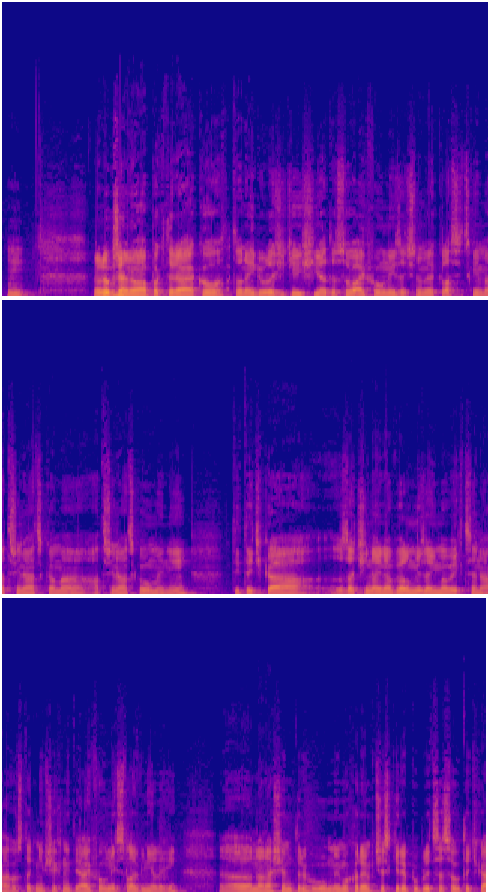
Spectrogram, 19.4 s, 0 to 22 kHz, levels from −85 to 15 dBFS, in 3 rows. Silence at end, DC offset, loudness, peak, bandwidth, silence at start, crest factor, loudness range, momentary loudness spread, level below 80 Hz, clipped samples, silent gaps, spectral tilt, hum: 0 s; under 0.1%; -24 LUFS; 0 dBFS; 14 kHz; 0.05 s; 24 dB; 8 LU; 14 LU; -66 dBFS; under 0.1%; none; -5.5 dB/octave; none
